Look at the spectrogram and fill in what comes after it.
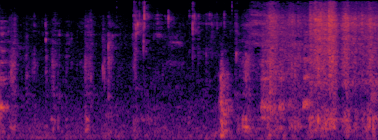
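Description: Quiet chewing of breaded fried fish with a few soft clicks, then from about three seconds in the crinkling rustle of a paper towel being crumpled between the hands.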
